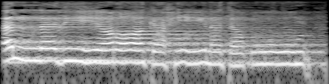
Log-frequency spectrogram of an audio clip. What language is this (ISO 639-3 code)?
ara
